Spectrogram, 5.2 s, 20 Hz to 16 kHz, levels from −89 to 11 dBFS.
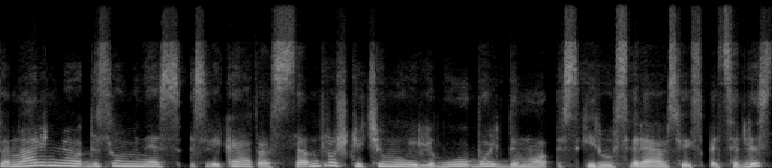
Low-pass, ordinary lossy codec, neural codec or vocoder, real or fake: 14.4 kHz; Opus, 24 kbps; codec, 44.1 kHz, 2.6 kbps, SNAC; fake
